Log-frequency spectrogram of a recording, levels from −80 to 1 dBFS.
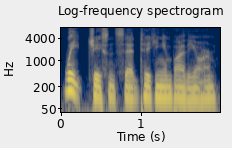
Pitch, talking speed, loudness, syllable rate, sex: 100 Hz, 240 wpm, -20 LUFS, 5.2 syllables/s, male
